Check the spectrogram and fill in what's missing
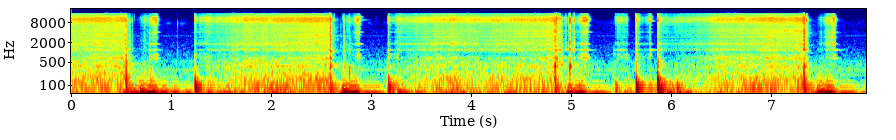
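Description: A metal knife blade repeatedly slices through a solid dome of green kinetic sand resting on a teal surface. Each thin slice crumbles and falls apart with a soft, grainy crunching and scraping hiss. Brief quiet pauses separate the cuts.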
